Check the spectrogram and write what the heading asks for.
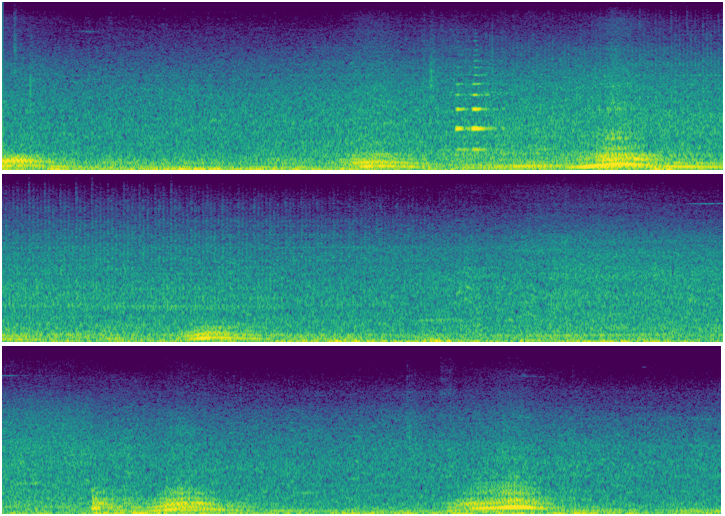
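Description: City street traffic: several cars accelerating past, each a low engine surge that rises and fades, the loudest near the end. A short horn toot sounds about five seconds in.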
